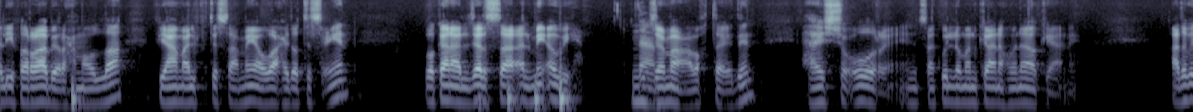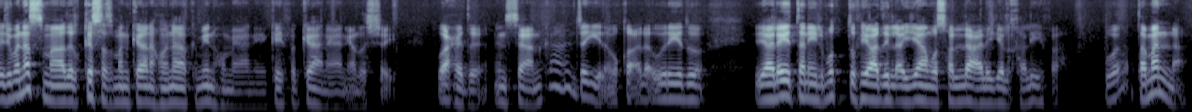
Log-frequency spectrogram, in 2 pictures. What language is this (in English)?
Arabic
